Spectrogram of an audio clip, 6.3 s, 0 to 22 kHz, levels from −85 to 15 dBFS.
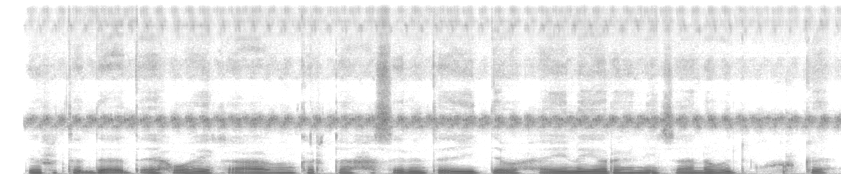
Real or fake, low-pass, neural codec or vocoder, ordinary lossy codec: fake; none; vocoder, 44.1 kHz, 128 mel bands every 256 samples, BigVGAN v2; none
